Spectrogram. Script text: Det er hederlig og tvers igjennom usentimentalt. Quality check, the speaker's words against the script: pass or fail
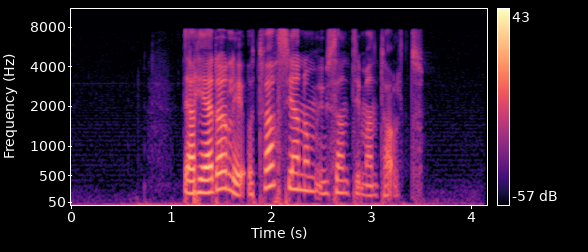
pass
